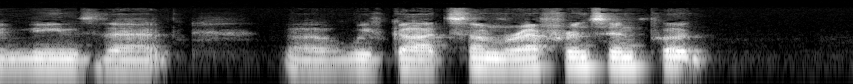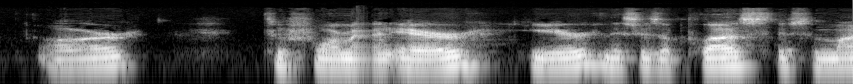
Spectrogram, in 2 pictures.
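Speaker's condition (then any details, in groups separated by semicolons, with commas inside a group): No condition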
